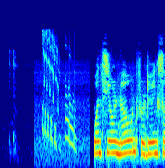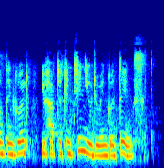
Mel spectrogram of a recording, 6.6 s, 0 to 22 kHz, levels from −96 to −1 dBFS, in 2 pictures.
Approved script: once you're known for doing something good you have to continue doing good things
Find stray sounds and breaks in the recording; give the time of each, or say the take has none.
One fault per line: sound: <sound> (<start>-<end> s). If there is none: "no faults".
sound: chirp (0.8-1.6 s)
